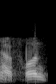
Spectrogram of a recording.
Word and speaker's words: افغان: یعنی از و این در عربی چون کلمه پی و گاف نیست افغان تلفظ شد و در پشتو هم همیشه کلمه گاف به غین تبدیل میشه.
